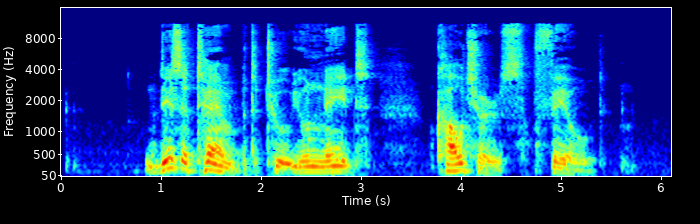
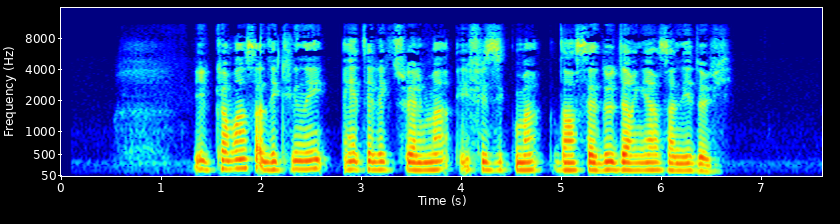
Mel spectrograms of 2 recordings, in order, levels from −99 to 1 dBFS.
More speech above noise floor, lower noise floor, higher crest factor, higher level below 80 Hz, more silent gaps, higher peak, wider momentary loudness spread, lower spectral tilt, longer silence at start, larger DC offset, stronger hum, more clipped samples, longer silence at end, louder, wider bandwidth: about the same, 51 dB vs 50 dB; about the same, -75 dBFS vs -73 dBFS; about the same, 20 dB vs 20 dB; first, -64 dBFS vs -70 dBFS; neither; about the same, -6 dBFS vs -4 dBFS; first, 19 LU vs 7 LU; about the same, -5.5 dB/octave vs -6 dB/octave; second, 0.85 s vs 1.35 s; neither; neither; neither; second, 0.8 s vs 1 s; about the same, -24 LUFS vs -23 LUFS; about the same, 11.5 kHz vs 11.5 kHz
